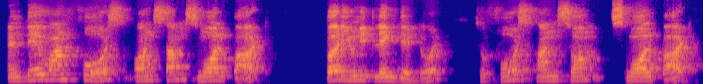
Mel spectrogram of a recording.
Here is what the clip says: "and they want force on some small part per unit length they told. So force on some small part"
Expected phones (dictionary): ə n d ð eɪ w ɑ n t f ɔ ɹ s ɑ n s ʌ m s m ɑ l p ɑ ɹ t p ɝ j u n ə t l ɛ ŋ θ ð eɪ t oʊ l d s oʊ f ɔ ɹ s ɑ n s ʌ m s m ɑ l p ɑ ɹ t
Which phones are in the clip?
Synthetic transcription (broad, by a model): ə n d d eɪ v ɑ n f ɔ ɹ s ɑ n s ʌ m s m ɑ l p ɑ ɹ t p ɝ j u n ə t l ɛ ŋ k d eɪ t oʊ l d s oʊ f ɔ ɹ s ɑ n s ʌ m s m ɑ l p ɑ ɹ t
